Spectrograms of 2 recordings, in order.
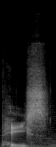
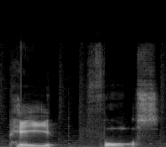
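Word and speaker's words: Pea4ce: I know it's not peace. No, no, no, no, no. That's spelled P E A 4C E. Okay, that's P force.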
